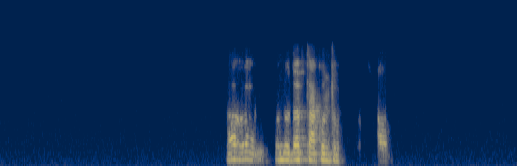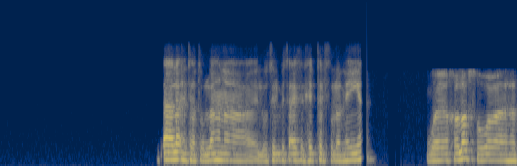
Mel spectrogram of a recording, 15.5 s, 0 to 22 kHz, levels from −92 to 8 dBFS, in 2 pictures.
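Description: A speech recording carried over a mobile call, coded as HD Voice with light damage consistent with AMR wideband at about 12.65 kbit/s. At 13.16 s a handover gap cuts the audio to silence for 100 ms, while the call switches networks and no frames arrive. From 13.26 s to the end, a fallback to narrowband removes everything above 4 kHz. The voice turns duller and rougher, which fits AMR narrowband at 12.2 kbit/s.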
